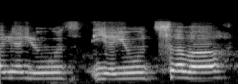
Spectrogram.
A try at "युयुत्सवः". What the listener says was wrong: युयुत्सवः, ह पीछे ये विसर्ग भी बोलना है, बोलिए। ययुत नहीं, युयुत। दो देखिए, य पर भी उ की मात्रा है और अगले य पर भी, युयुत्सवः, युयुत्सवः, ऐसा बोलिए।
